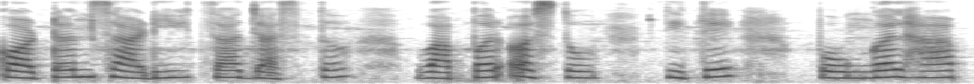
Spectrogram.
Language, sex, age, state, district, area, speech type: Marathi, female, 18-30, Maharashtra, Yavatmal, rural, spontaneous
